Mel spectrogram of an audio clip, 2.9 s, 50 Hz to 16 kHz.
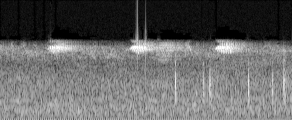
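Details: Nest camera in Northern Estonia, early morning of 3 June 2023: a female Eurasian eagle-owl feeds her third owlet. Three brief high hissing calls sound in quick succession, followed by a few soft clicks.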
